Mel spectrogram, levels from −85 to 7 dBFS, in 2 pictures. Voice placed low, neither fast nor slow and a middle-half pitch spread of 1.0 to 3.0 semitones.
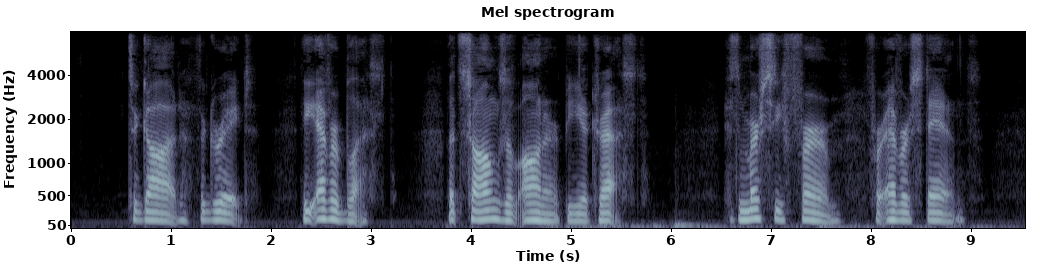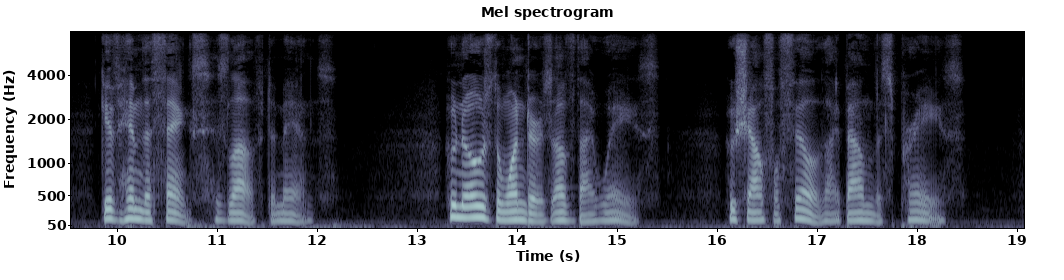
No: low, 125 Hz; slow, 130 wpm; narrow, 2.4 semitones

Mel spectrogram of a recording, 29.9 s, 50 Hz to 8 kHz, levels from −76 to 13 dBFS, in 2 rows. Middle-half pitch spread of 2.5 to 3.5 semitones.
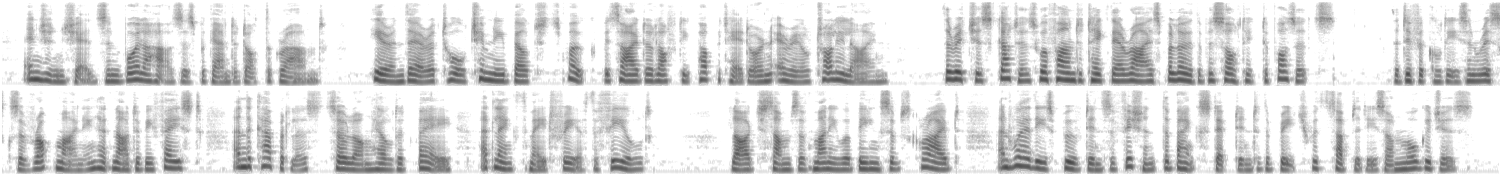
Yes: average, 2.9 semitones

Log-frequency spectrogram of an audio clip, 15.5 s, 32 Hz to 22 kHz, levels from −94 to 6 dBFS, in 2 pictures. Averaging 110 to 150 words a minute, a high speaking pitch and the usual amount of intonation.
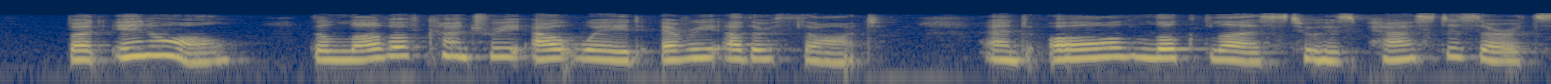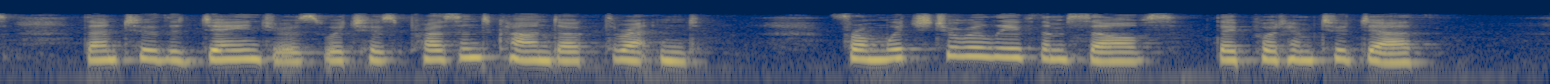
Yes: average, 145 wpm; high, 220 Hz; average, 3.2 semitones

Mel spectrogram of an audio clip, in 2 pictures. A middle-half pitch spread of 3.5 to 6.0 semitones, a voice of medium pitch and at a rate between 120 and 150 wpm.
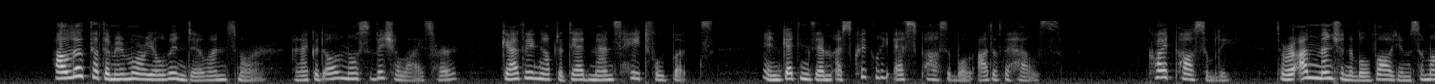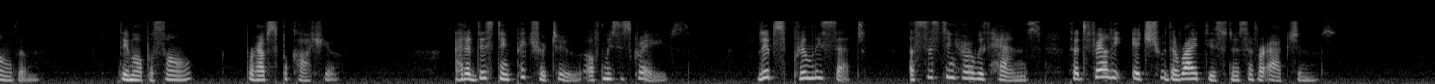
No: average, 4.4 semitones; high, 235 Hz; average, 145 wpm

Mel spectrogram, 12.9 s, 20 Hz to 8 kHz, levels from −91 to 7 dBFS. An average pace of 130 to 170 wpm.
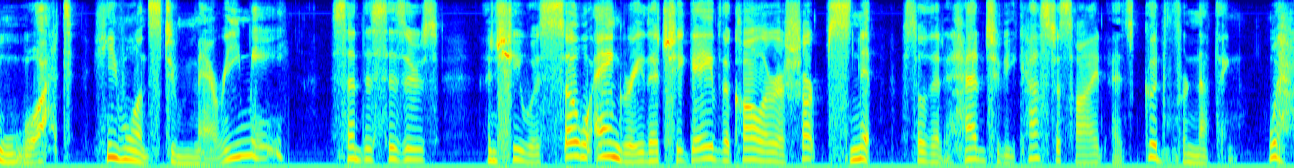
Yes: average, 160 wpm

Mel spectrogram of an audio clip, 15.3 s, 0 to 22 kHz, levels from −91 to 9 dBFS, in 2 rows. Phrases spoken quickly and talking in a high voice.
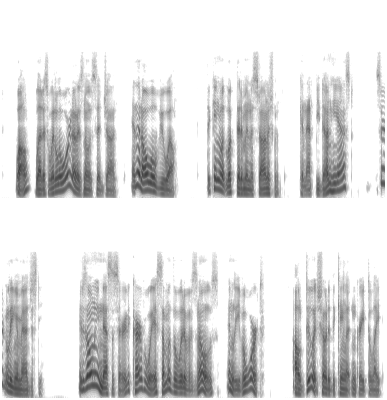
No: fast, 235 wpm; low, 110 Hz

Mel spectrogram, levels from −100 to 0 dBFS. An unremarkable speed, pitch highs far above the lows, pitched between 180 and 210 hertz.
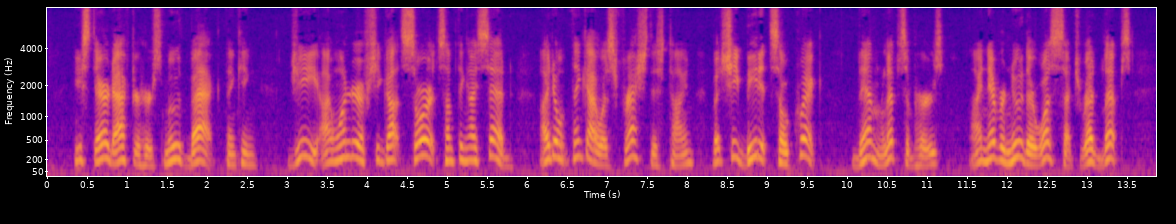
Yes: average, 185 wpm; wide, 7.0 semitones; medium, 185 Hz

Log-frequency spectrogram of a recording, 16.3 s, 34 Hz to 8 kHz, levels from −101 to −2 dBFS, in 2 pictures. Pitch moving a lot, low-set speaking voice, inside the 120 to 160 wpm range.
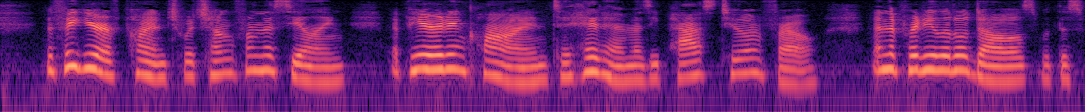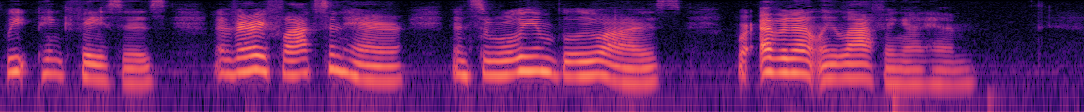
No: wide, 6.5 semitones; high, 195 Hz; average, 155 wpm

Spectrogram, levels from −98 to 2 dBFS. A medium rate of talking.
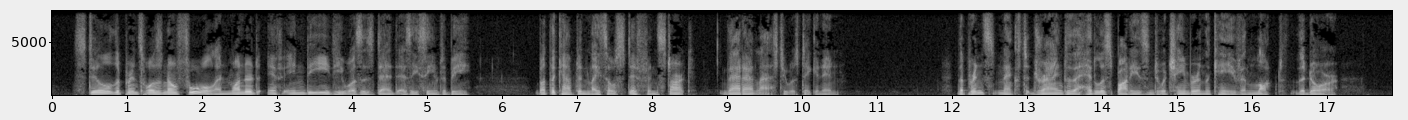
Yes: average, 170 wpm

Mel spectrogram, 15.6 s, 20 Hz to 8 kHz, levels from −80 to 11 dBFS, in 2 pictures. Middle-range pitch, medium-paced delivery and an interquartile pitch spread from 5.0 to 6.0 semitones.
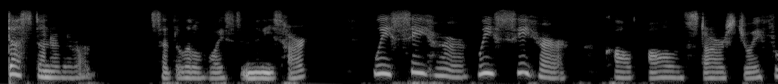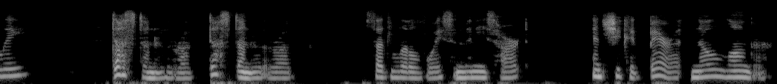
No: medium, 175 Hz; average, 170 wpm; average, 4.2 semitones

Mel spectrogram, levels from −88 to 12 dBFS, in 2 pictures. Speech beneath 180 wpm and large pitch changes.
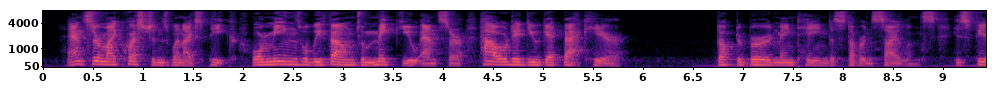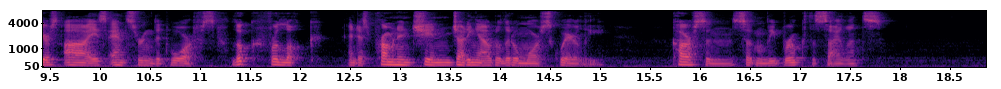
No: average, 160 wpm; average, 3.7 semitones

